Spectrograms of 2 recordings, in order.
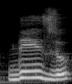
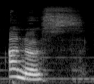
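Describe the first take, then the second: First: The final S sound is silent. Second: The final S sound is pronounced. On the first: It refers to several bones. "no plural, a gente não diz a letra S" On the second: It refers to one bone. "a gente vai dizer a letra S"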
